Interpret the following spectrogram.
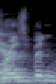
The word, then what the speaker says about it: Brisbane: Brisbane. Brisbane though. You don't get the A rocking there.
